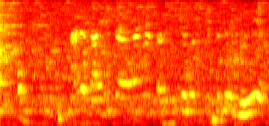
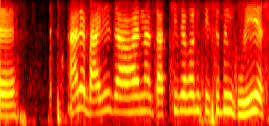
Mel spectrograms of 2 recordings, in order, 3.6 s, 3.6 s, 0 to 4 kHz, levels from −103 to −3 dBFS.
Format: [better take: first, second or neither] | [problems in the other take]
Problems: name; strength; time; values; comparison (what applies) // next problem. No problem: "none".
second | noise reduction (classical method WPE with log-MMSE)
